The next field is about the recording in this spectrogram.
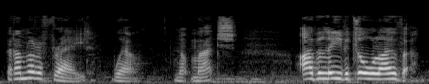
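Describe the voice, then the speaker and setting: A woman's voice: on the high side, expressive, moderate pace, a little mellow, a little hiss or hum, poor audio. An actress playing a spirited, outspoken young woman in a radio drama, with a British accent and an emphatic, frank manner. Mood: frank, uneasy. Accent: British English.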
